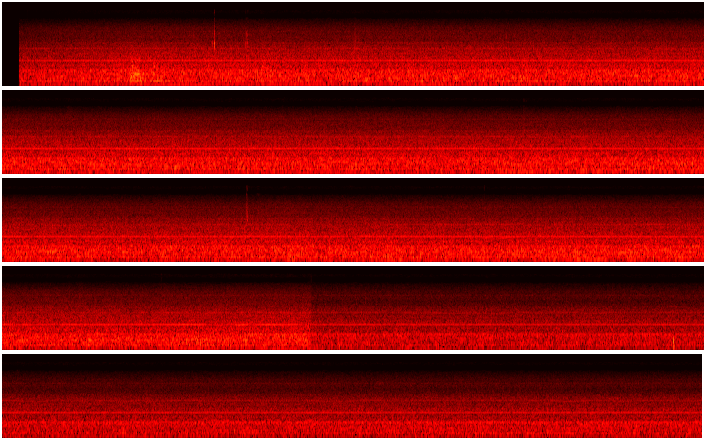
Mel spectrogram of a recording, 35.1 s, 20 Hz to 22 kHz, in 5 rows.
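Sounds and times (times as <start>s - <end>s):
thin steady whine: 0.2s - 35.0s.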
